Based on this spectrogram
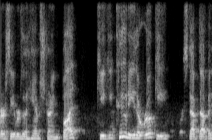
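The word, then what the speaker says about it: Keke Coutee: But Kiki Cootie, the rookie, stepped up in his absence. So Cootie. Yeah, Kiki Cootie. That's how you pronounce it. I'm pretty sure.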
